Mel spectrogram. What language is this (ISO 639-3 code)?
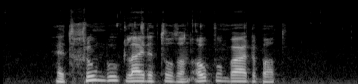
nld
